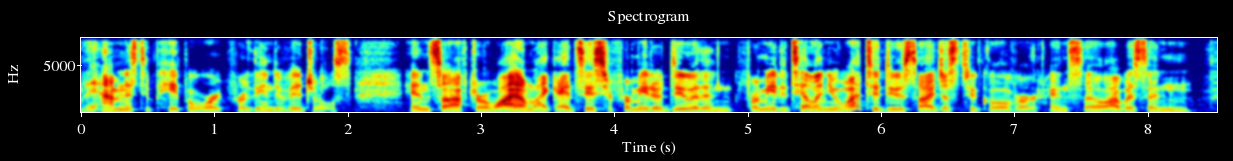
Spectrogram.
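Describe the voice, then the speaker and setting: A woman with a Spanish accent talks at a fairly quick pace in a very deep, low pitch and a bright, sharp tone, on a very clean recording with a silent background. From Jalisco, Mexico; raised in rural Northern California from age 10. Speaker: school principal. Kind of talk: podcast interview.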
